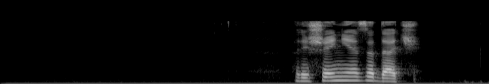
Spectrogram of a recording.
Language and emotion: Russian, neutral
